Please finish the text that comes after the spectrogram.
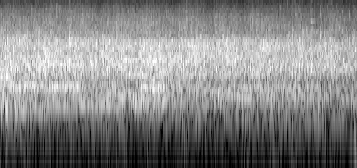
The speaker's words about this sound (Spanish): Bendito sea el Señor, alábale, alábale con tus palmas en esta noche.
